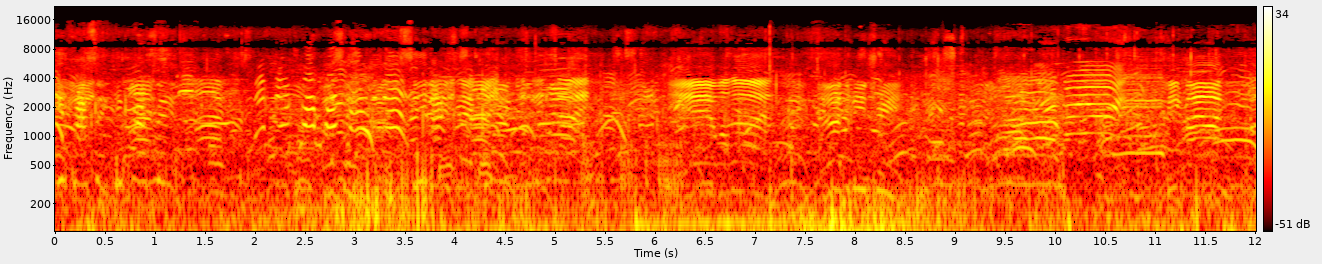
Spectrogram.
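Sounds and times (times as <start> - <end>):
wind rumble on microphone: 2.2 - 12.0
distant shouting voices: 8.8 - 12.0.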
